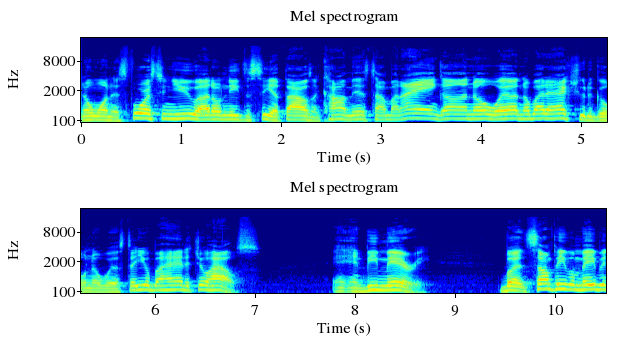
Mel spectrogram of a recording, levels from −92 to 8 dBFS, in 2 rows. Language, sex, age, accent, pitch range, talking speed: English, male, 40-59, American, 145-180 Hz, 220 wpm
